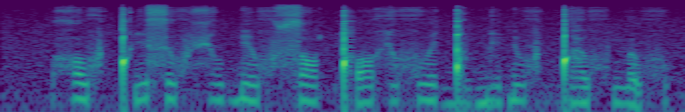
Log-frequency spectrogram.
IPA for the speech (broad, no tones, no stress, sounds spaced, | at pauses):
x ɔ xʷ ǃʼ i s e xʷ ç u ɠ e xʷ s ɔ ǃʼ ɔ x i xʷ e ɡ͡ǃ u b i ɗ y xʷ ɡ͡ǃ a xʷ m œ xʷ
